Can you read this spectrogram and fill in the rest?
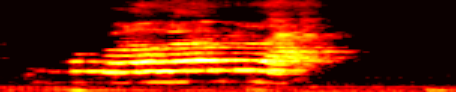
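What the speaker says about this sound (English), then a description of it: "That was my cat, sorry." A single drawn-out house cat meow, close and clear, lasting about a second against a quiet indoor background with no talk over it.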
